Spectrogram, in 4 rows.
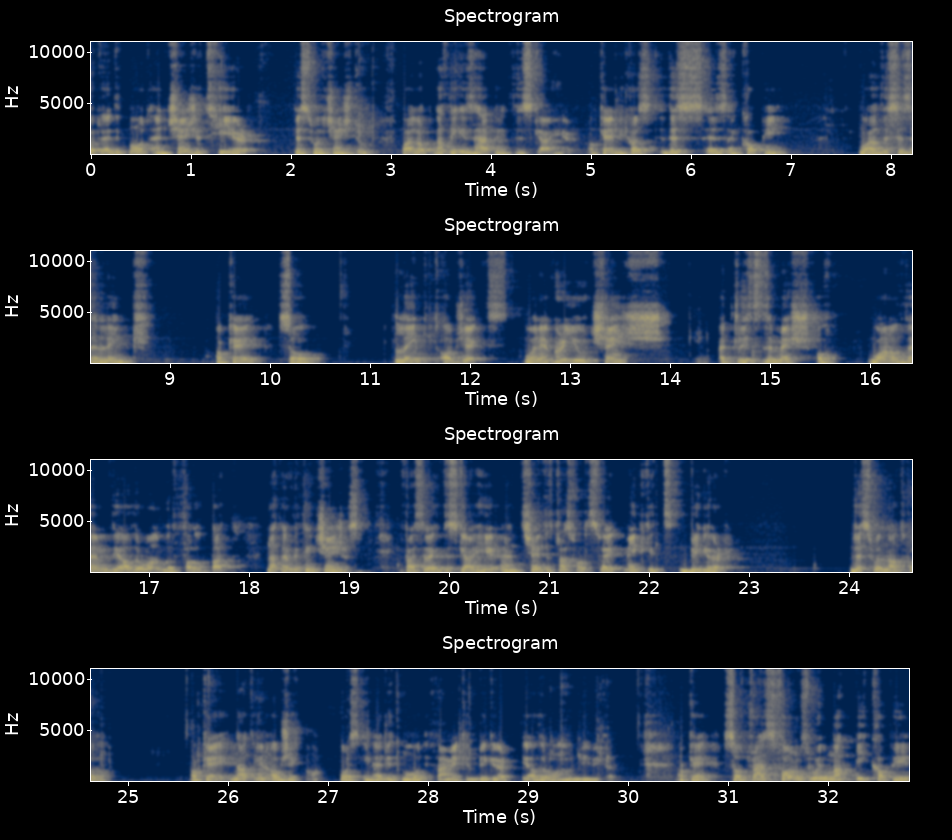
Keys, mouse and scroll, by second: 0.8 click, 5.8 click, 6.3 middle click, 10.4 middle click, 11.8 middle click, 13.1 middle click, 14.3 shift+middle click, 16.0 middle click, 17.0 middle click, 19.4 click, 22.6 s, 27.0 Tab, 27.5 a, 29.7 Tab, 30.1 middle click.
